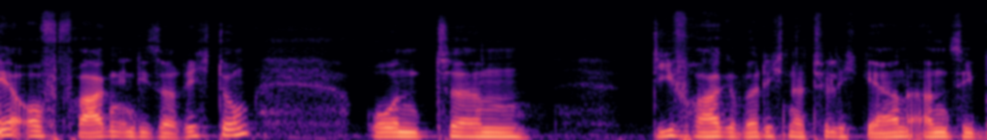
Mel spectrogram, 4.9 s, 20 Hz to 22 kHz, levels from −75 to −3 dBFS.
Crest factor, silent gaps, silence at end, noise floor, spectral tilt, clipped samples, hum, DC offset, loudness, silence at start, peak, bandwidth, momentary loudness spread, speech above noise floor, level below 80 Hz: 16 dB; none; 0 s; -53 dBFS; -8 dB/octave; under 0.1%; none; under 0.1%; -23 LUFS; 0 s; -6 dBFS; 15 kHz; 7 LU; 31 dB; -48 dBFS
